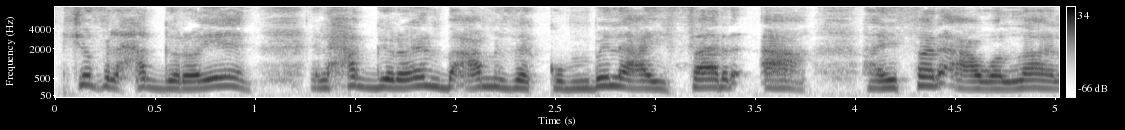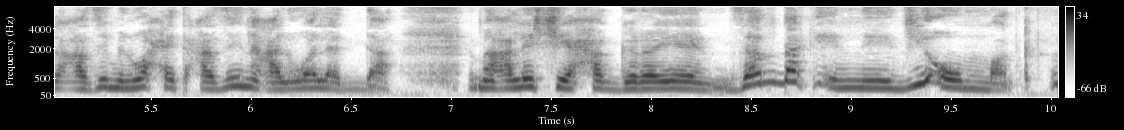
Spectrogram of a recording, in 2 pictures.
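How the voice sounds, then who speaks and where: Fast, scolding Egyptian woman commentator. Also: mid-range voice, warm tone, husky. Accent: Egyptian Arabic. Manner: scolding, mocking and preachy. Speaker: social media commentator. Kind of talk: satirical commentary on social media figures.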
